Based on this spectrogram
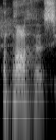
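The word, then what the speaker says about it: Apophis: they're going to a new asteroid named uh apopha fish how do you pronounce that apothis yes yes and this is a well-known asteroid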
